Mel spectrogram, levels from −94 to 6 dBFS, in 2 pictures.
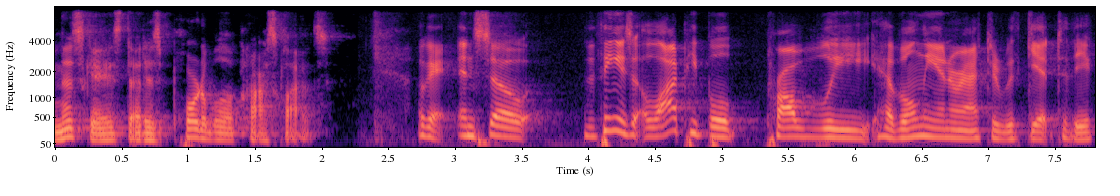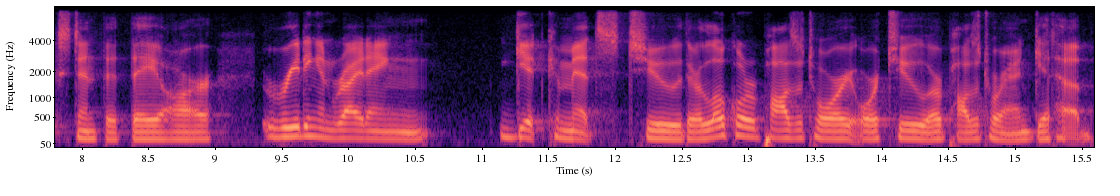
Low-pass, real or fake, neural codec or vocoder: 7.2 kHz; real; none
